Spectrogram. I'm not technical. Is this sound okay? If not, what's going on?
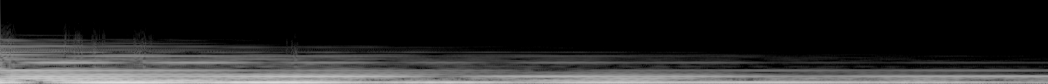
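No. Hard clipping shows up three times in this music: from 0.01 to 0.18 seconds, from 0.62 to 1.54 seconds, and from 2.87 to 3.0 seconds. Each time, the sound got louder than the recording chain could carry, so the tops of the waveform were sliced off flat. Those flattened peaks add a rough, gritty edge, strongest at the very start, with a lighter crackle on the loudest moments in the later two stretches.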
